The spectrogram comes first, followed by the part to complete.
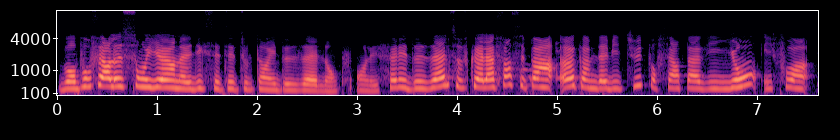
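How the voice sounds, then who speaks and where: Give me a woman teacher with a high voice dictating words syllable by syllable, recorded dry and narrow like over a phone. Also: smooth, dry recording. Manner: slow, syllable-by-syllable dictation, spelling letters aloud; speaking through a face mask. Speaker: primary school teacher. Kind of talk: spelling dictation lesson. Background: traffic noise through open doors.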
